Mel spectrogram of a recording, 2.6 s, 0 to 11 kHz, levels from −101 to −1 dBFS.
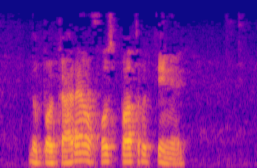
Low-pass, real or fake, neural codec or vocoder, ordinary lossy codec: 9.9 kHz; fake; vocoder, 22.05 kHz, 80 mel bands, WaveNeXt; MP3, 32 kbps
